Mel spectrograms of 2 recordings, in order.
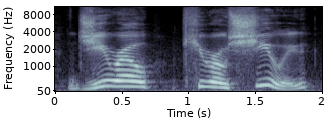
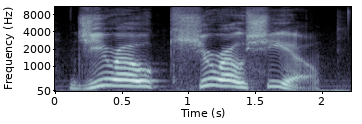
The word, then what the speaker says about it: Jiro Kuroshio: that guy we have ikiman jiro the former jiro kiroshui oh my i butchered his name jiro kuroshio there we go of wrestle one so he's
